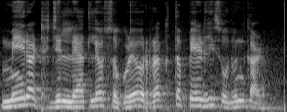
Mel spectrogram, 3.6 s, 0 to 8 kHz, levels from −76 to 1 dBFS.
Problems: background sounds at intervals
